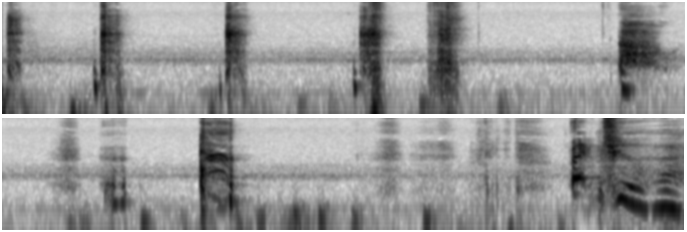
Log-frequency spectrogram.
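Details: Run of repeated sharp sneezes and short throat-clearing bursts ending in a voiced exhalation, from a person sneezing all day from allergies, not sick, with an itchy nose; allergic sneezing.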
